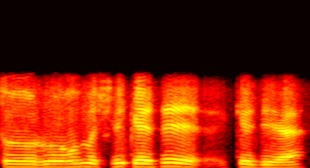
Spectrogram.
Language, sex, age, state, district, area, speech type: Hindi, male, 18-30, Uttar Pradesh, Chandauli, urban, conversation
